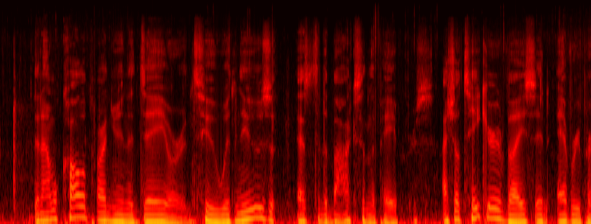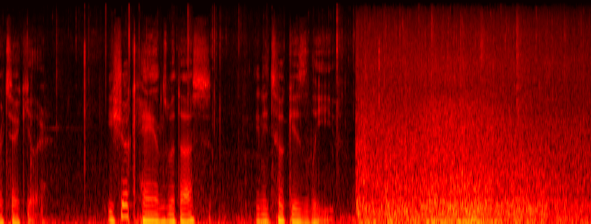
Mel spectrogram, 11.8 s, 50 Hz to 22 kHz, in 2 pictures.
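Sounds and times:
speech: 0.4s - 9.7s
heavy rain splashing against windows in a storm: 7.0s - 11.8s.

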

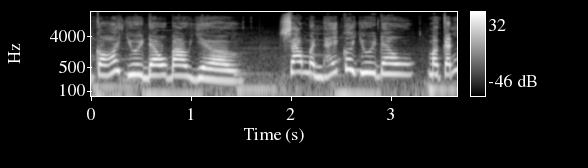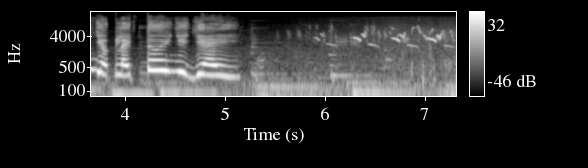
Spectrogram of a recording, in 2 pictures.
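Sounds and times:
speech: 0.0s - 5.2s
bird singing loudly: 5.4s - 7.3s.

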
